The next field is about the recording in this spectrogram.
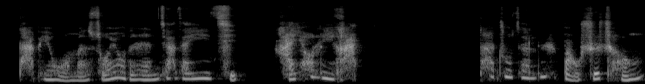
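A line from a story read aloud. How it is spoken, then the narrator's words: Low, hushed voice. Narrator (Chinese): 北方女巫压低声音回答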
